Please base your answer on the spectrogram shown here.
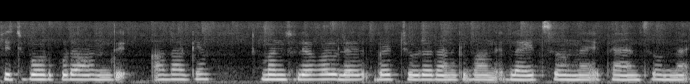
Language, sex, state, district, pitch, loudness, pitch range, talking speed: Telugu, female, Andhra Pradesh, Sri Satya Sai, 225 Hz, -14 LUFS, 220-230 Hz, 115 wpm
